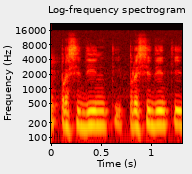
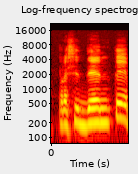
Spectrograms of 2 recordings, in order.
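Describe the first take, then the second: First: Presidente said as presidinti, with i vowels; imitating accent. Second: Said in the usual way. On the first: Reactor mocks the rapper's pronunciation of presidente, soft imitation. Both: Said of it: "oh, di ba?".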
